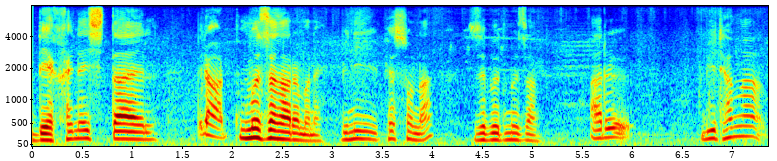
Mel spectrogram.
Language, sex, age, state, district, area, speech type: Bodo, male, 30-45, Assam, Baksa, urban, spontaneous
